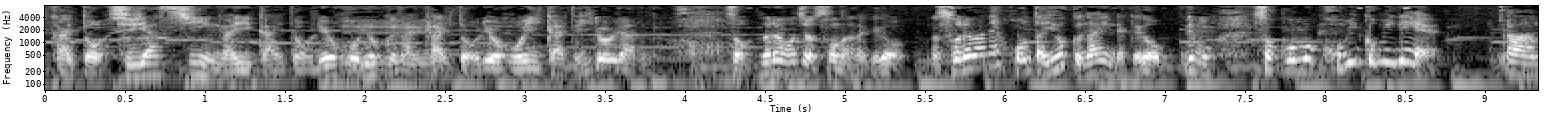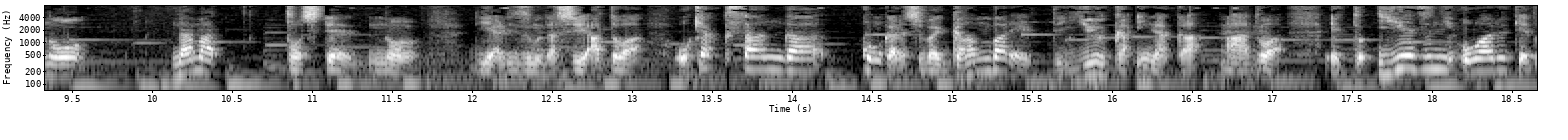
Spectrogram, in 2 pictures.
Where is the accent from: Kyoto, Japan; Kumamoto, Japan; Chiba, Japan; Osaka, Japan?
Chiba, Japan; Asumigaoka; 俺が生まれ育ったその、あすみが丘っていう町があるんだけど、千葉の。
